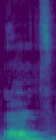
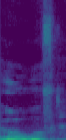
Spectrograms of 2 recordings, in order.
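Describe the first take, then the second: First: The vowel is short and unrounded. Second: The vowel is long and lip-rounded. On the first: The speaker calls it right. "It's a more of a U sound" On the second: The speaker calls it wrong. "it was more of an oof"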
